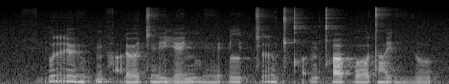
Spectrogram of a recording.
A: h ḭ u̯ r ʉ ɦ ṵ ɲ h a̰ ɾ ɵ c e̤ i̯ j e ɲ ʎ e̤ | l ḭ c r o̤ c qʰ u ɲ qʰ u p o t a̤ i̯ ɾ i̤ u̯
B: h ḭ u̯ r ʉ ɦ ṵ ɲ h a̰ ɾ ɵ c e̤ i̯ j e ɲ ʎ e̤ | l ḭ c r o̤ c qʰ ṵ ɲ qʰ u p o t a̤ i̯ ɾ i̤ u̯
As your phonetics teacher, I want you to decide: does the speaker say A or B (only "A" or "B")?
B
